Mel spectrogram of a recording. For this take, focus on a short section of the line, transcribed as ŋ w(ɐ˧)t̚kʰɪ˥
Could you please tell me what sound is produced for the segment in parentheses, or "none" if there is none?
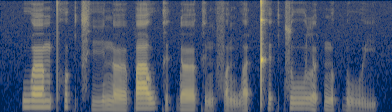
ɐ˧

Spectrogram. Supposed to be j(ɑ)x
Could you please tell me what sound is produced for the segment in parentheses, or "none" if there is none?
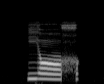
ɔ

